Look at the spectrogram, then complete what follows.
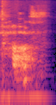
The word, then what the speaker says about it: Hough: all i'll tell you my last name is pronounced puff everybody always asks me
